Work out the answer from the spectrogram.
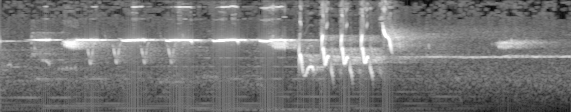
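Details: Nightingale song of high whistled notes repeated about every half second, then a burst of rapid sharp notes and a steady held tone.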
